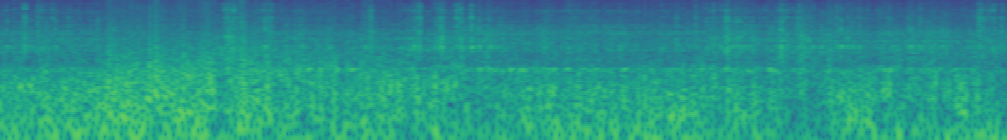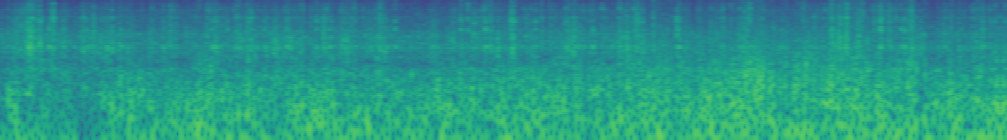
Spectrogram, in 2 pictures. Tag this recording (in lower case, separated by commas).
car, vehicle, motor vehicle (road)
